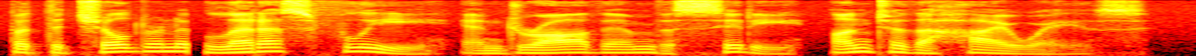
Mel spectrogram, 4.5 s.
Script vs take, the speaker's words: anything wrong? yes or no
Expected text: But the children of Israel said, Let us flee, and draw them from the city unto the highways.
yes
